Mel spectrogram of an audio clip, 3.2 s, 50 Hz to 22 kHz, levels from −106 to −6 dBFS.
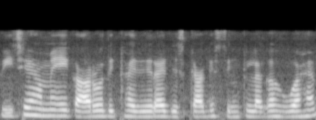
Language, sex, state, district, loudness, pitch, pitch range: Hindi, female, Chhattisgarh, Bastar, -18 LUFS, 180 Hz, 170-190 Hz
